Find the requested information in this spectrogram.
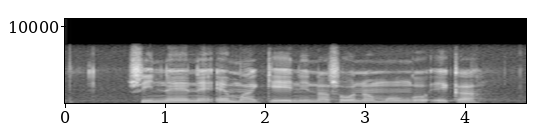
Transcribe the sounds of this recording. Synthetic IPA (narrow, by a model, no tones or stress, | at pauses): ʂinɛnɛ̰ʔɛm̤akʼeninaʂɔnamuŋɡɔʔɛka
